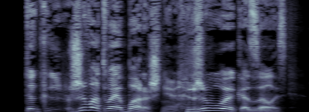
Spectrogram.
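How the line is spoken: Laughing gleefully. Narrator (Russian): рассмеялся

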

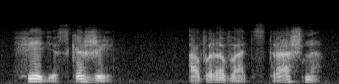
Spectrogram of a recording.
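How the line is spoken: Asked quietly. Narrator (Russian): тихонько спросил его

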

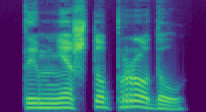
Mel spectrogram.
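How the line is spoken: Growled. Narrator (Russian): прорычал он

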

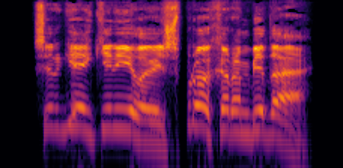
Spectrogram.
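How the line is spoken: Shouting out. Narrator (Russian): выкрикнул я

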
